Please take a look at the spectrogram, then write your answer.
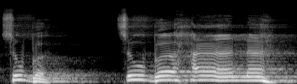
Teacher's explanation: ba sukun namanya Qalqalah sugroh Karena Mati asli di tengah kalimat jangan lupa huruf ba ini kita pantulkan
